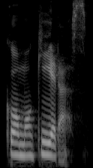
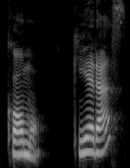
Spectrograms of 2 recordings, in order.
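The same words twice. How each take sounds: First: The two words are run together. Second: The two words are said separately. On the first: "we say it all together" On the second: "instead of saying the words like como quieras"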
